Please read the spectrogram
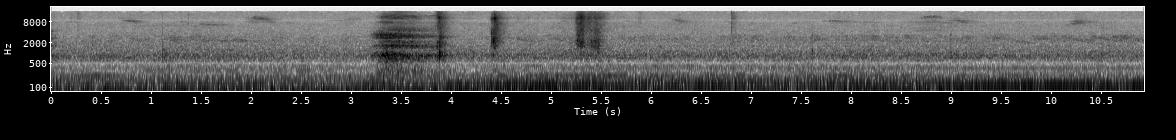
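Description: A steady low hum, with one short, breathy nasal exhale about three seconds in, followed by a few faint clicks.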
